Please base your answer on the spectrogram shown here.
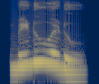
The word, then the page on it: ಬಟ್ವಾಡೆ: baṭvāḍe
